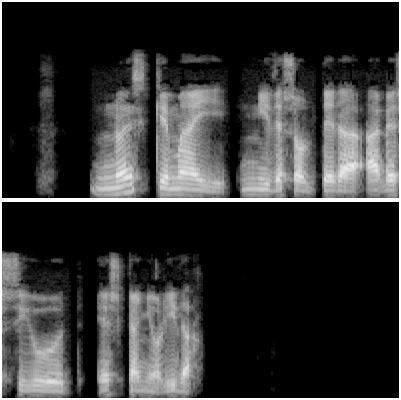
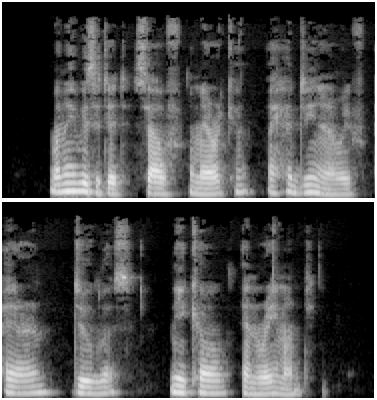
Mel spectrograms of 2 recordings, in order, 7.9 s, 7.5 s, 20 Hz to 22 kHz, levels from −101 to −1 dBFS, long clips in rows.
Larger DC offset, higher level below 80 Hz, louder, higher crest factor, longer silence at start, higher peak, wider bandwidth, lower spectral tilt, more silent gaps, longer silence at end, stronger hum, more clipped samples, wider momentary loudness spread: neither; second, -64 dBFS vs -56 dBFS; about the same, -19 LUFS vs -19 LUFS; about the same, 20 dB vs 18 dB; first, 0.9 s vs 0.45 s; about the same, 0 dBFS vs -2 dBFS; second, 7.8 kHz vs 16 kHz; second, -4 dB/octave vs -6 dB/octave; first, 2.30-2.34 s, 4.81-4.91 s vs none; first, 2 s vs 0.65 s; neither; neither; first, 13 LU vs 10 LU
